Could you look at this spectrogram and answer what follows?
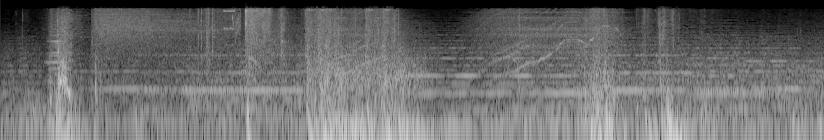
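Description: Gunfire and action effects from Batman: The Telltale Series video game fill a loud, dense stretch with booms, crashes and rapid shots layered over a continuous score.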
